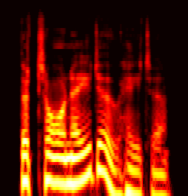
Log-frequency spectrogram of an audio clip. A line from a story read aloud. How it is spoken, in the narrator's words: said rather coolly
